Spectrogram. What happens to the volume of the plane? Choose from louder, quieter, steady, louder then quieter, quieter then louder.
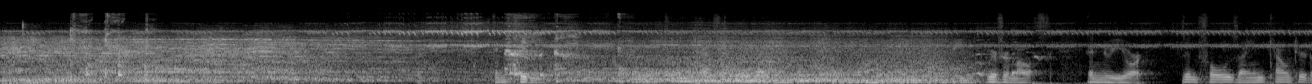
quieter then louder.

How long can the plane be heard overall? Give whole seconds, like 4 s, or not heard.
10 s.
